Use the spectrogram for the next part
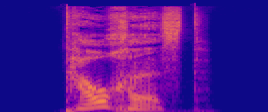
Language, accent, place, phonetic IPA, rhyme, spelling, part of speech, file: German, Germany, Berlin, [ˈtaʊ̯xəst], -aʊ̯xəst, tauchest, verb, De-tauchest.ogg
- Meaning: second-person singular subjunctive I of tauchen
